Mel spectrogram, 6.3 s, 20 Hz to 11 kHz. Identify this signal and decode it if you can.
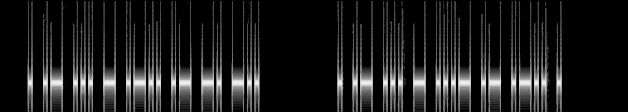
Morse code, heard as a keyed tone, about 32 wpm, 800 Hz. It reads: EASTLAND EASTVALE
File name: fromSMs / FromSMs mp3s / Cities@30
